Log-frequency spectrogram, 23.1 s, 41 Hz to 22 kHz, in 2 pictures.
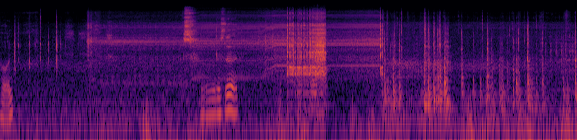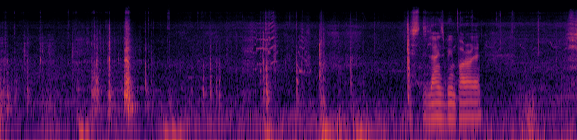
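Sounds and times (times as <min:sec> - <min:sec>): steady whirring tone: 0:01.5 - 0:08.1.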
